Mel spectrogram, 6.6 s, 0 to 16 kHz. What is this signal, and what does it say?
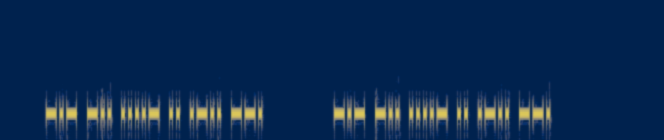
Morse code, heard as a keyed tone, about 36 wpm, 700 Hz. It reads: KD4ILG KD4ILG
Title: USA Call Signs - 6 Characters - Repeated 2x - 35wpm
